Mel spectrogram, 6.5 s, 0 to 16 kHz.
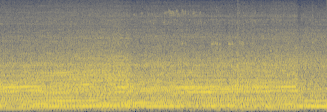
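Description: A show-quality classic Mach 1 muscle car accelerates hard, its engine roaring loud and close in a sustained, rising rush with no talking.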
